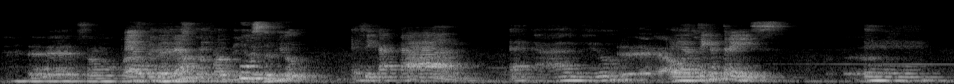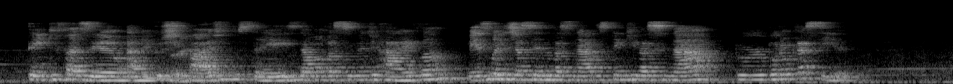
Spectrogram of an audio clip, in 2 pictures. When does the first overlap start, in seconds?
1.2 s

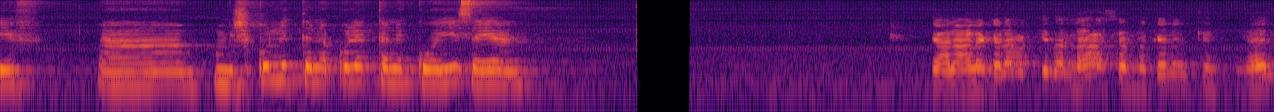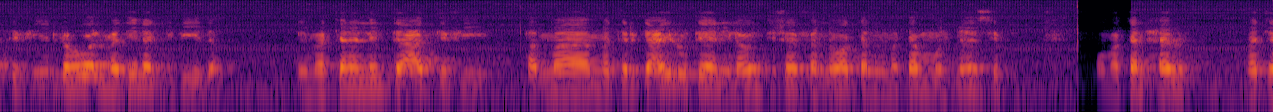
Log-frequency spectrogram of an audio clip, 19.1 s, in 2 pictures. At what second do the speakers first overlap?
none

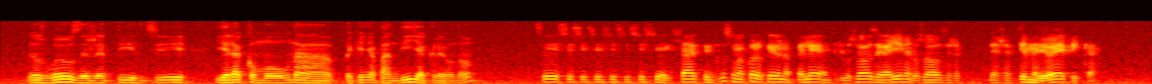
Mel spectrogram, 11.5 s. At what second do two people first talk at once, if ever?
none

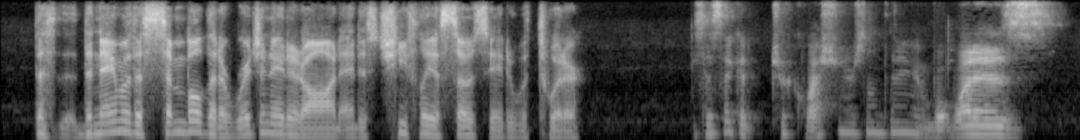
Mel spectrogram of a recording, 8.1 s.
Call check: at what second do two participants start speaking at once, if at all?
none

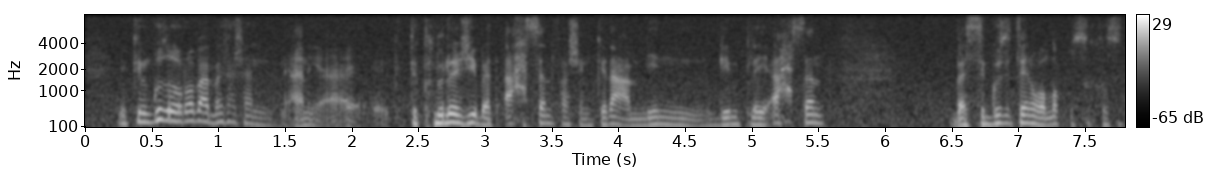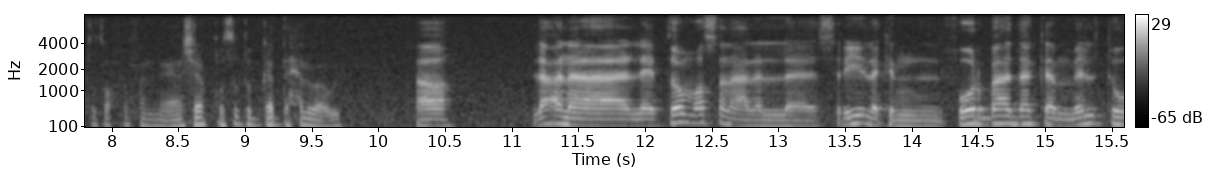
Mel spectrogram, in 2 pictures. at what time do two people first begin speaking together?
none

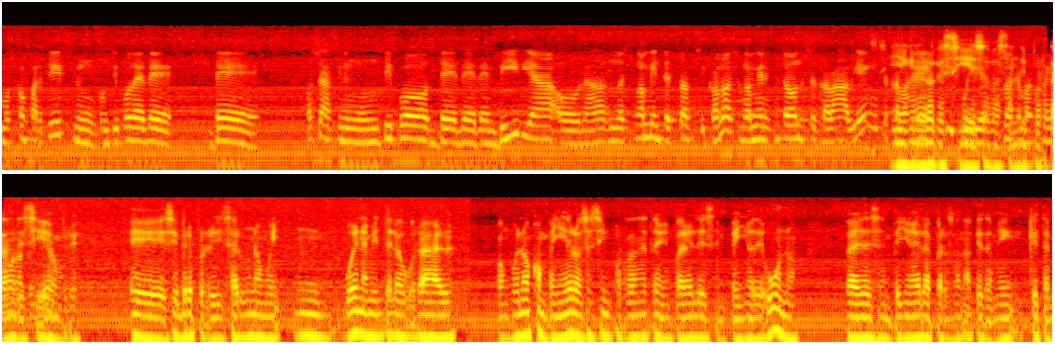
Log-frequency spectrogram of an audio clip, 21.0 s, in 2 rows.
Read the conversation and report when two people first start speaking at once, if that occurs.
8.7 s

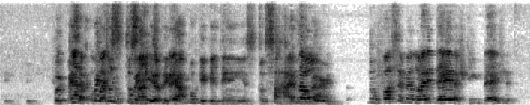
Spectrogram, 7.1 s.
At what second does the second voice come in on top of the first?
0.9 s

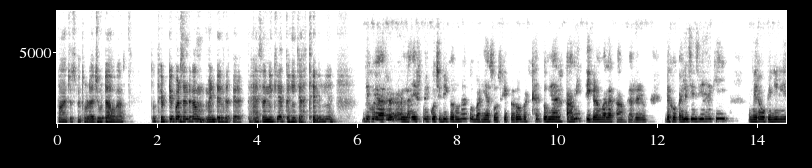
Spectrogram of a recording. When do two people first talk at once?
none

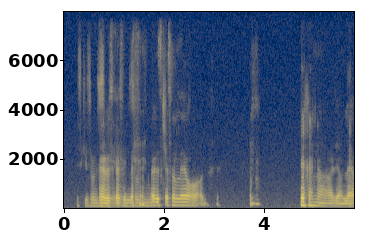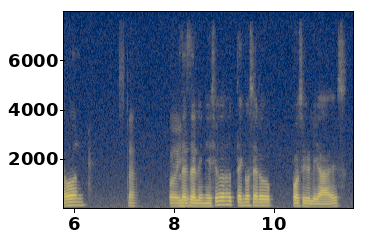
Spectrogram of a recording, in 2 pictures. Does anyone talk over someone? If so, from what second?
0.7 s

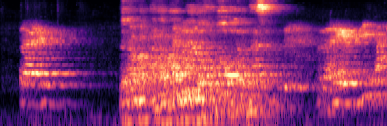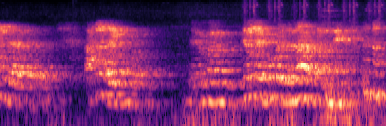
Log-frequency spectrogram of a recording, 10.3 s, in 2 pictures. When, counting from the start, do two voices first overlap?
2.3 s

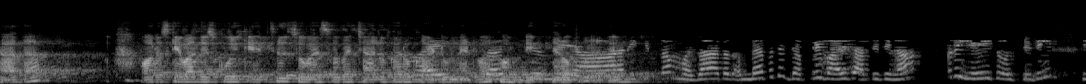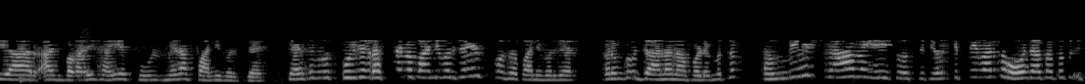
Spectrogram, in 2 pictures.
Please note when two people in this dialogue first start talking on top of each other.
4.1 s

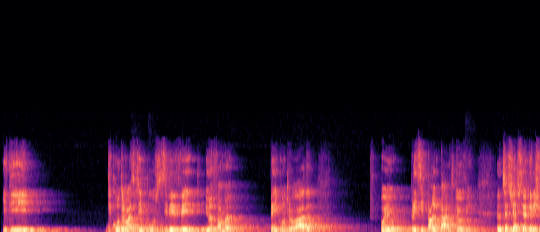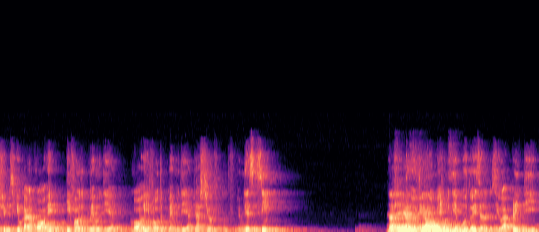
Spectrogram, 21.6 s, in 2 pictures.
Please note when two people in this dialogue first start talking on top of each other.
18.9 s

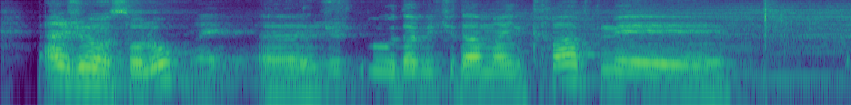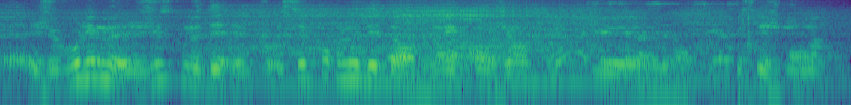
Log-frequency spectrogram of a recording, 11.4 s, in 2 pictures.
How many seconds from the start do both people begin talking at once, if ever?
8.2 s

